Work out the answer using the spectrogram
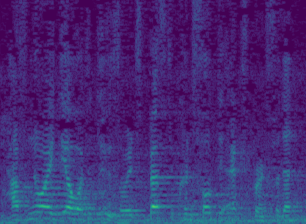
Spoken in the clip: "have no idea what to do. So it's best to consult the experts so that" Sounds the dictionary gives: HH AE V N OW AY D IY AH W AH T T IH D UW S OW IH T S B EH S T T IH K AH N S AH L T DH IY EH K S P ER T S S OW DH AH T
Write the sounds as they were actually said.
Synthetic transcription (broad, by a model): HH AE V N OW AY D IY AH W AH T T IH D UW S OW IH T S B EH S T T IH K AH N S AH L T DH IY EH K S P ER T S S OW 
